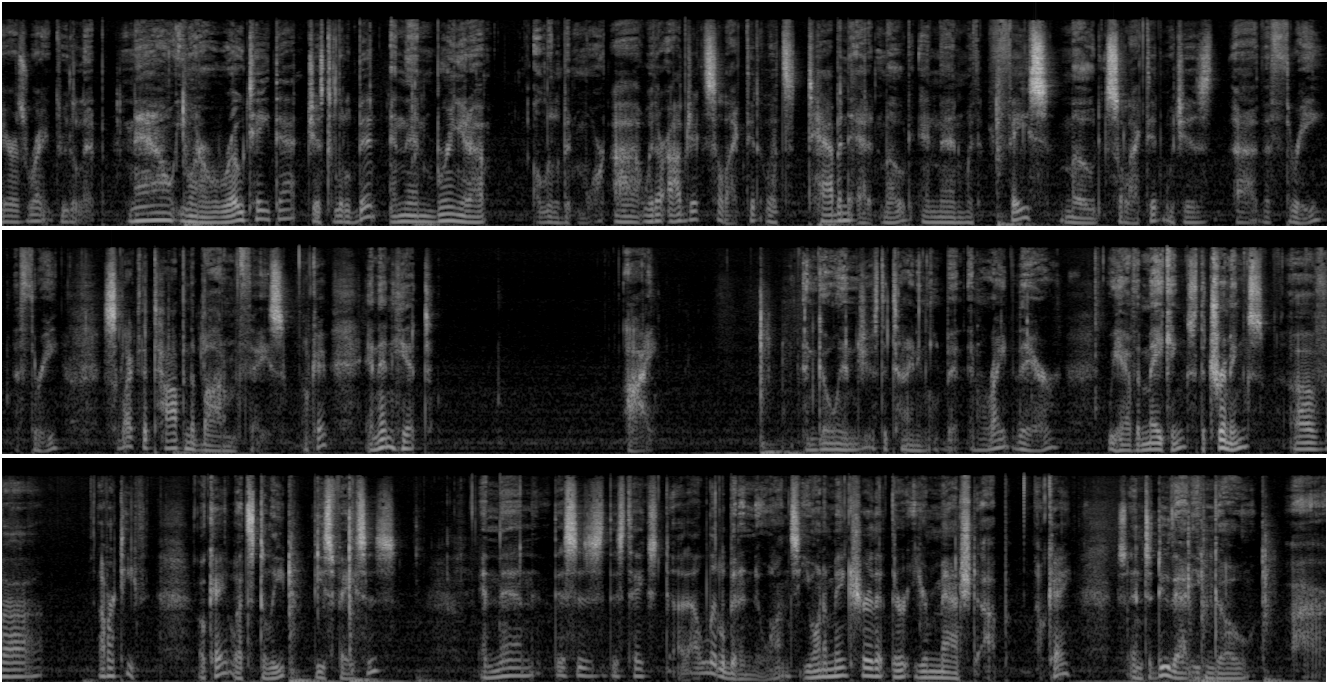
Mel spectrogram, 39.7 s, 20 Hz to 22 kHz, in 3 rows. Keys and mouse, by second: 1.7 r, 4.0 g, 5.9 3, 8.2 Tab, 9.9 3, 20.8 |, 29.3 Delete, 38.4 ctrl+KP_7, 39.0 KP_7.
